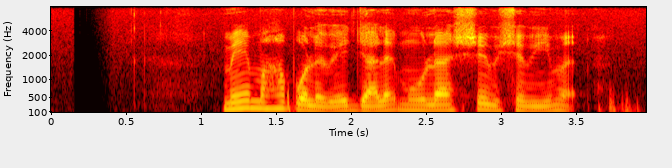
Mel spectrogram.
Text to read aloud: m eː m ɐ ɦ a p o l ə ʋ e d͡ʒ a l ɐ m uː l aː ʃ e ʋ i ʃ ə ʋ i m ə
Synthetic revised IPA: m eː m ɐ ɦ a p o l ə ʋ e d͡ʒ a l ə m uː l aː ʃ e ʋ i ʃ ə ʋ iː m ə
